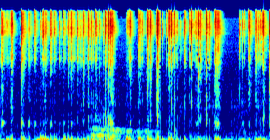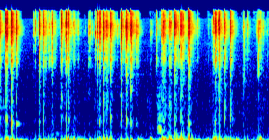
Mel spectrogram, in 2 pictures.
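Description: A small, round, pink plastic detangling hairbrush with a dark bristle grid is held in the hands and scratched and tapped with long nails along its rim and bristles. Rapid, dense, crisp clicks and scratchy ticks come in uneven bursts, with bright, brittle edges over soft low thumps.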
